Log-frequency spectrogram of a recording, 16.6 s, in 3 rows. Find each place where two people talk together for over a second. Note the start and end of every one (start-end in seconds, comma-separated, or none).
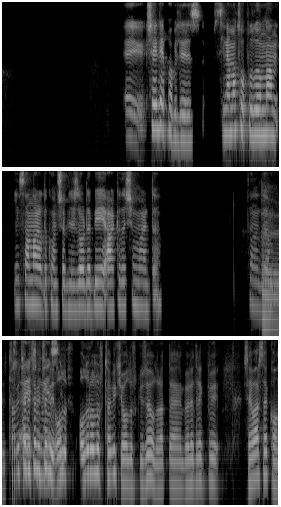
10.8-12.3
